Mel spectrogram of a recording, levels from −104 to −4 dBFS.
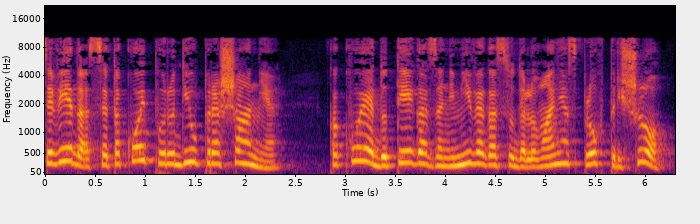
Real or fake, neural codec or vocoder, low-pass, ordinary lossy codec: fake; vocoder, 22.05 kHz, 80 mel bands, Vocos; 9.9 kHz; MP3, 48 kbps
